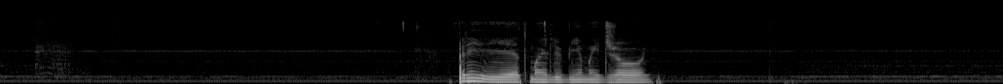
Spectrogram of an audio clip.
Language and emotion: Russian, positive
